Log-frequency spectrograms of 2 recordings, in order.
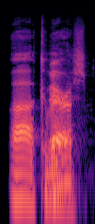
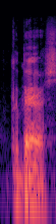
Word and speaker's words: Cabarrus: Cabarrus. Yeah, Cabarrus.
